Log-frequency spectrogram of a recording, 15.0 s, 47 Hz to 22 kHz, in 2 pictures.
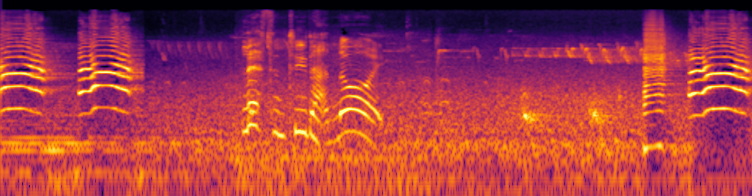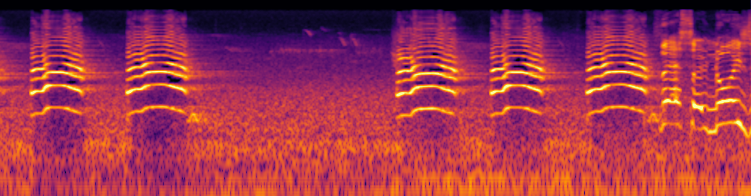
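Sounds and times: peacock calling: 0.0s - 1.5s, 3.7s - 9.6s, 11.4s - 14.2s.

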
